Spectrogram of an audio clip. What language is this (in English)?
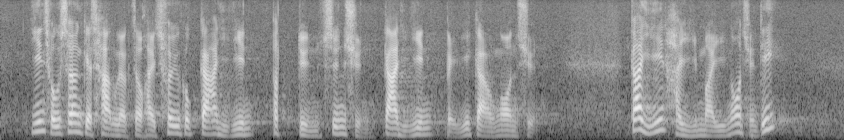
Cantonese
